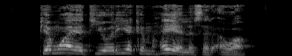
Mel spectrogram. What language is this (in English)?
Central Kurdish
